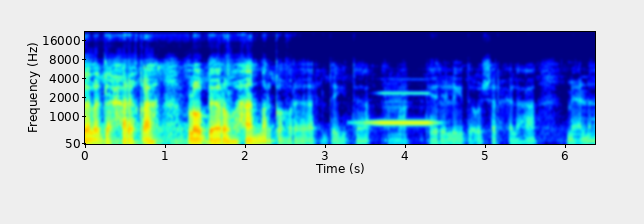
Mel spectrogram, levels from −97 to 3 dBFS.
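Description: Zipper noise runs from 2.04 to 2.92 s in this speech recording, starting right after "xariiq ah loo beero", as the level falls by roughly 25 dB. The drop is applied in 1 dB steps, around 30 per second, with no smoothing between them, so each jump leaves a tiny click and together they form a ticking, zipping texture over the fading sound. Opus compression damage is plainly audible throughout. The speech sounds rough and grainy, with harmonic parts turned noisy rather than hollowed out or swirling, while the full bandwidth is kept. That points to Opus in its music (CELT) mode at a low bitrate, likely around 24 kbps, where starved bands get filled with folded or noise-like energy instead of being left empty.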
